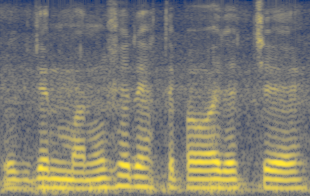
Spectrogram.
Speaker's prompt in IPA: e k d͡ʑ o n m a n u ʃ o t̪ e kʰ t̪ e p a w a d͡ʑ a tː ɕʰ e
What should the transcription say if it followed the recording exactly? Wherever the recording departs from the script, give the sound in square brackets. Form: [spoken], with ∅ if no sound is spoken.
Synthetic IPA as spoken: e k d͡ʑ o n m a n u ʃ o [d̪] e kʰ t̪ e p a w a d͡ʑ a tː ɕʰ e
